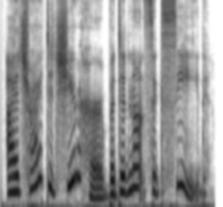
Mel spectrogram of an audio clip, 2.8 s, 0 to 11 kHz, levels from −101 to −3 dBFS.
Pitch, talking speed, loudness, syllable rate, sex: 275 Hz, 195 wpm, -17 LUFS, 4.1 syllables/s, female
